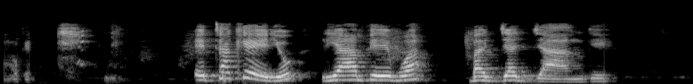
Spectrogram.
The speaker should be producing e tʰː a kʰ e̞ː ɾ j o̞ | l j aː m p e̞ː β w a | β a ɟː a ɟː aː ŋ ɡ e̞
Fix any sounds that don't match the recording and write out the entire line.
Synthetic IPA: e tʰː a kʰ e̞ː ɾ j o̞ | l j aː m p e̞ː β w a | β a ɟː a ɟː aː ŋ ɡ e̞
